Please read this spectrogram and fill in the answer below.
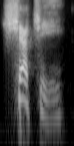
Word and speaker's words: CECI: probably be one college that's ceci or it's being pronounced chechi for short so i wanted to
